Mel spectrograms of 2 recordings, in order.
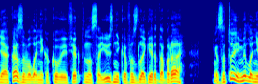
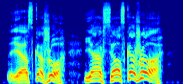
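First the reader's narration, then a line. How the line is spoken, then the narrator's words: Shrill scream. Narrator (Russian): Он пронзительно завопил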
